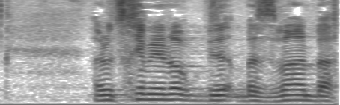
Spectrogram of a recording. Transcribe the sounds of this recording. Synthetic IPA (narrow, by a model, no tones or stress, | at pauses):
ʔanut͡sχimlino̞k̚bbazmanbea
